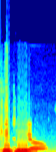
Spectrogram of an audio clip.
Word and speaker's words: Hideo: it'll be Hideo.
